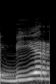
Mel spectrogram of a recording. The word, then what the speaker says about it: bear: कुछ विशेष आता है, ये बियर नहीं है। हम पढ़ते हैं छोटी क्लासेस में, हमने कुछ भी पढ़ लिया, BEAR, बियर, बियर मीन्स भालू। ओके, यह बियर नहीं है, यह है बेयर। इसका जो प्रोनाउंसिएशन है वो क्या है, बेयर है।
